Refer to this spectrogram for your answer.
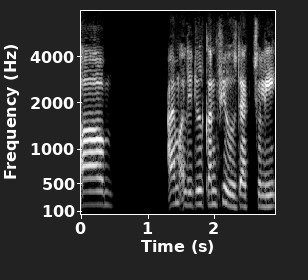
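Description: A woman with an Indian accent speaks at a moderate pace and medium pitch, the sound dry and close with no echo and the background quiet.

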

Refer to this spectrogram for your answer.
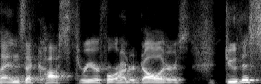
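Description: A man with a Canadian accent at a very fast pace, quiet background behind him. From Canada, London, Ontario. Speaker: general manager of a juice company. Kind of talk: casual interview chat.

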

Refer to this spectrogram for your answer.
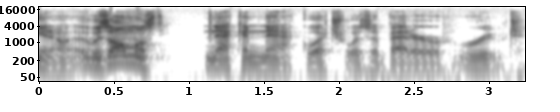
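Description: With lively intonation, a man in a western Canadian accent comes through on a very clean recording with a silent background. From Alberta, Calgary. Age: 50s. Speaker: film and TV director. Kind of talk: casual chat.

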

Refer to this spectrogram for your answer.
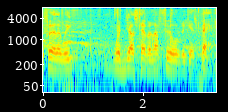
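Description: Noticeable background noise sits behind a man whose fairly high voice moves at a moderate pace. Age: 90s. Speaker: war veteran. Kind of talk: interview. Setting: outdoors at a parade.

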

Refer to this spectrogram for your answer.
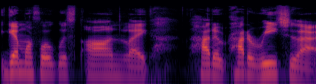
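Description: Recorded very cleanly with a silent background and a dry, close sound without echo, a woman speaks at a moderate pace in a very deep, low pitch. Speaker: podcast co-host. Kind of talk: casual banter. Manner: animated.

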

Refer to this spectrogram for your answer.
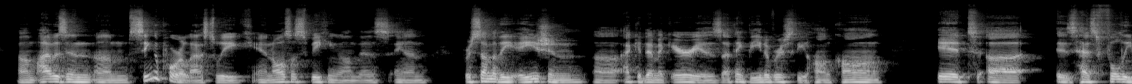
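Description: In an American accent, a man delivers his lines at a moderate pace with fairly low pitch and fairly even intonation, on a very clean recording with a silent background. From US West Coast, California. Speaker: corporate learning executive. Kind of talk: podcast interview.

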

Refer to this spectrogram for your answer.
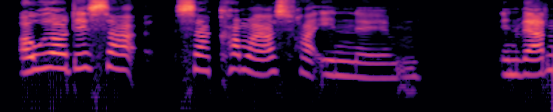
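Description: At a moderate pace, a woman speaks with ordinary pitch variation on a very clean recording with a silent background. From Denmark, South Funen. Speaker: jazz composer and bandleader. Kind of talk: interview conversation. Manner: hesitant, filler-heavy.

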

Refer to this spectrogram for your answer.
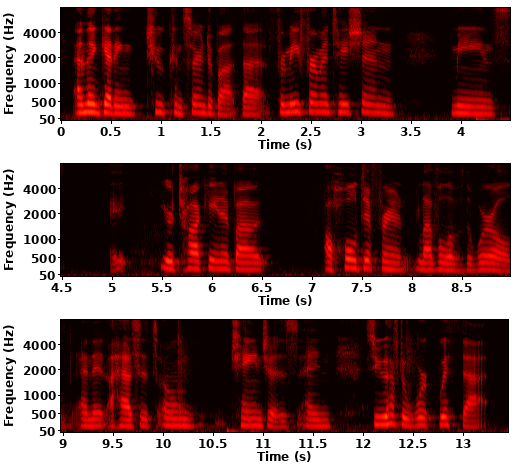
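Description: A woman with an unremarkable speaking voice and a Canadian accent, at a moderate pace with fairly even intonation, on a very clean recording with a silent background. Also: medium pitch for a woman. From British Columbia coast, Canada. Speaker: chef and plant-based cheese maker. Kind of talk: interview.

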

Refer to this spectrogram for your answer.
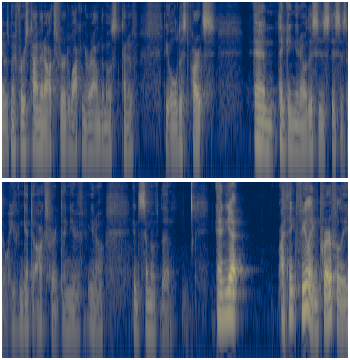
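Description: Pausing long and often, a man with a fairly low pitch and a dark, mellow tone speaks with ordinary pitch variation. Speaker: podcast host. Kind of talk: casual chat. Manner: halting.

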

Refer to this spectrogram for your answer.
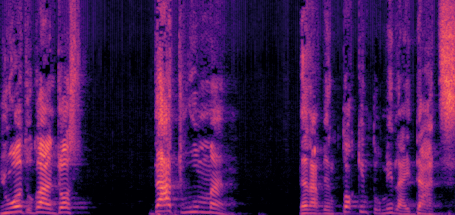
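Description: A man with a Nigerian accent, high pitch, a fairly quick pace and very wide pitch swings. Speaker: pastor. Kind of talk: sermon. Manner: animated.

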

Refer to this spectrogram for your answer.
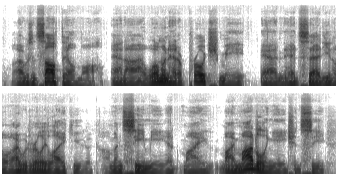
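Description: Speaking fairly quickly with hardly any pauses, a man with an American accent has a very deep, low, somewhat breathy voice, ordinary pitch variation and big swings in loudness, on a very clean recording with a silent background. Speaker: hockey jersey manufacturer, company founder. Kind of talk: casual interview chat. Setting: studio.

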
